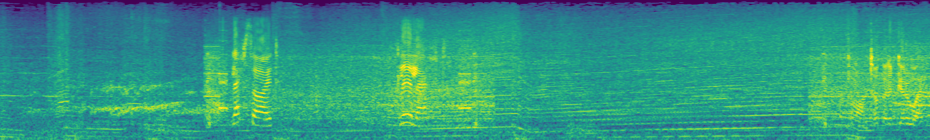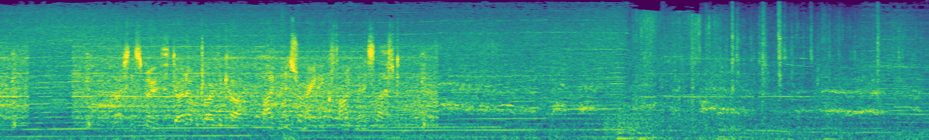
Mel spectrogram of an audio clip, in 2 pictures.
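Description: A racing car engine roars and shifts through the gears.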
